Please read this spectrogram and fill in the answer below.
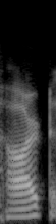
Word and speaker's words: heart: तो सबसे पहले हम ब्रिटिश सुनेंगे, इसमें र साउंड गायब होता है।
